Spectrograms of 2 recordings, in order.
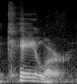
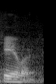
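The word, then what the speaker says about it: Koehler: Probably Kaylor. I'll bet it might be pronounced Kaylor.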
